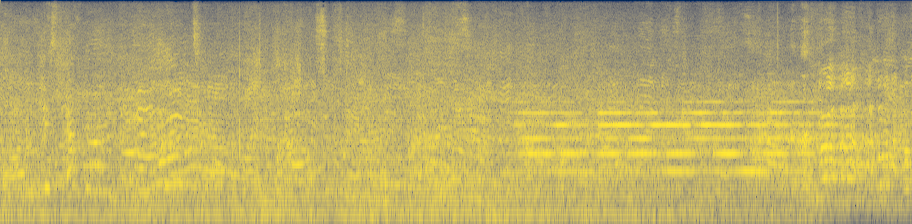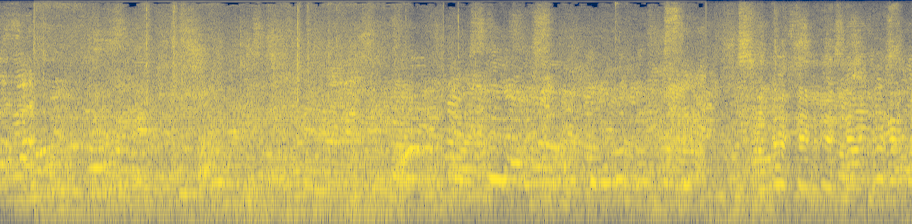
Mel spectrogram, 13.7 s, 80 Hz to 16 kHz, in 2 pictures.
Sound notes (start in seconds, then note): 0.9 patrons talking loudly; 6.1 laughter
